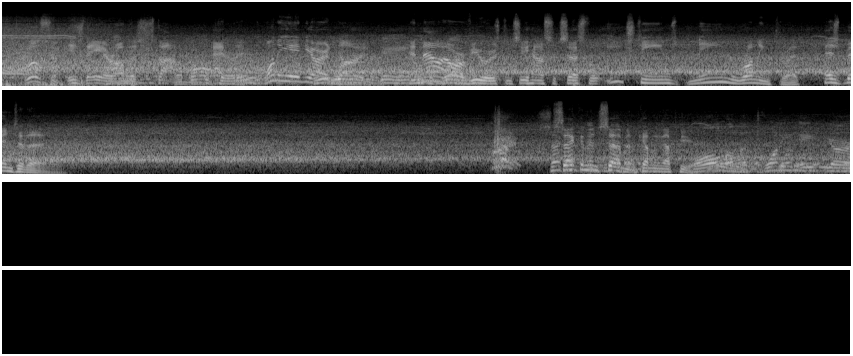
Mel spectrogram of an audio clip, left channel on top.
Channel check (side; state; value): right; silent; 60 dB below the other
